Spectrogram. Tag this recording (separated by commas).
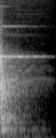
Music, Musical instrument, Keyboard (musical), Piano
